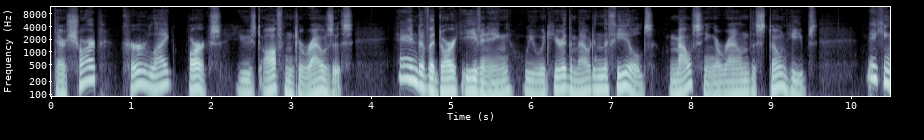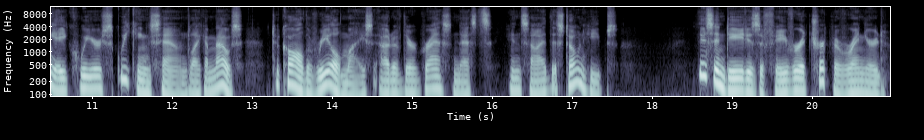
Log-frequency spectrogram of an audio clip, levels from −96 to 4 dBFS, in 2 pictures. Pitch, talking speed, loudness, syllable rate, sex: 120 Hz, 165 wpm, -19 LUFS, 4.4 syllables/s, male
